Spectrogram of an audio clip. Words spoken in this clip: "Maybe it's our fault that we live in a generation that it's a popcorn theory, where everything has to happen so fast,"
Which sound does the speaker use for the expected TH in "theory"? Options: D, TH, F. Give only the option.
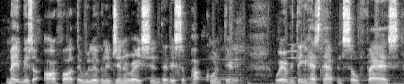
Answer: TH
